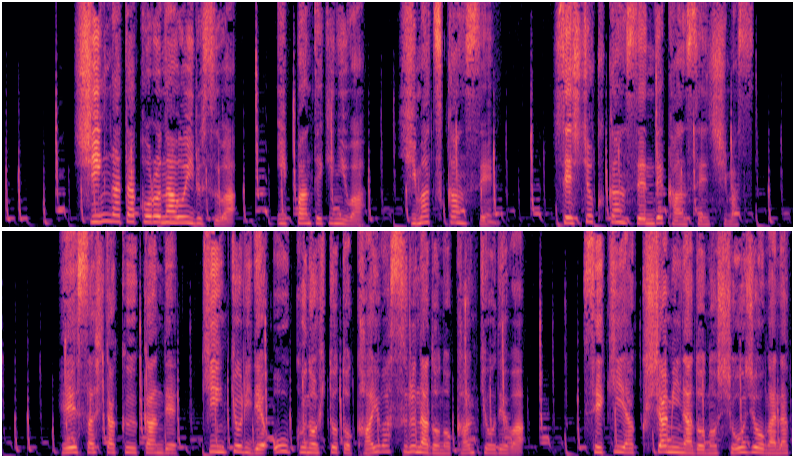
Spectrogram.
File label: japanese documentaries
